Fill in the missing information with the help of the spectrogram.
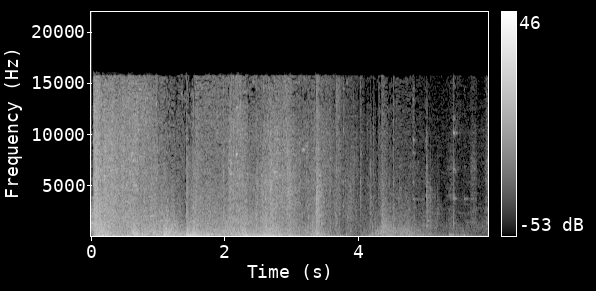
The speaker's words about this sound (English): awakens after the ambulance crashes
